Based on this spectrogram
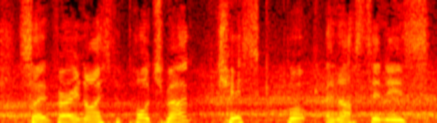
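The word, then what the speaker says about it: Cisk: few pints of it I know how it's pronounced chisk it's the local beer because I had a Maltese old colleague of mine he used to bring us a few cans of chisk so very nice for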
